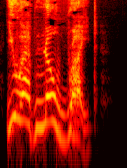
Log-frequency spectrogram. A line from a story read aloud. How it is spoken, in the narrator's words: Richard yelled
